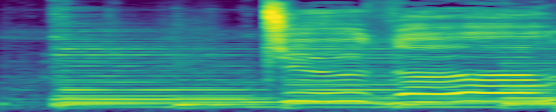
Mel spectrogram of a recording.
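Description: Two acoustic guitars strummed slowly under a man's singing voice. The music resumes after a brief pause between phrases at the start.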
